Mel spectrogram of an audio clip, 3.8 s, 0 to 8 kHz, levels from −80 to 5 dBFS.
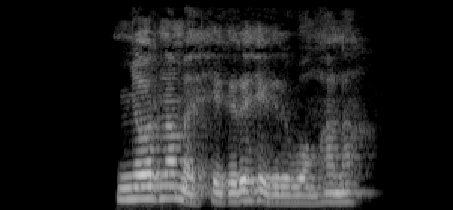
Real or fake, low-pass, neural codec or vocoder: real; 7.2 kHz; none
